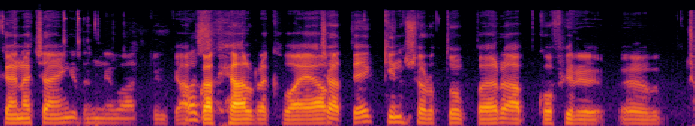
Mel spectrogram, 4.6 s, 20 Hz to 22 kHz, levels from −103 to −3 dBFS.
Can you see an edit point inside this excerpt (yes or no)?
yes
